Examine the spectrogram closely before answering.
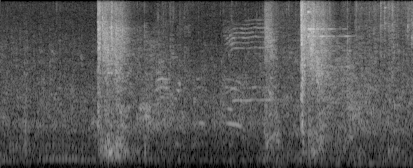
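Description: A rifle fires loud, sharp shots close by.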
